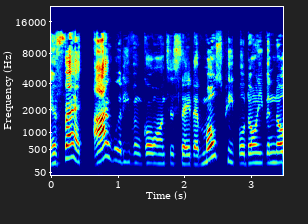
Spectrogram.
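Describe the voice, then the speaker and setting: A woman's fairly high voice with lively intonation at a moderate pace, a normal speaking voice, dry and close with no echo. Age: 40s. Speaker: caller. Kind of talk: casual chat.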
